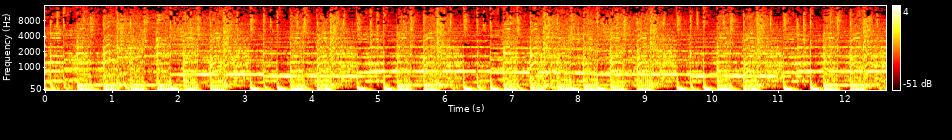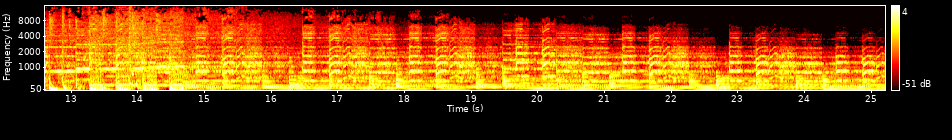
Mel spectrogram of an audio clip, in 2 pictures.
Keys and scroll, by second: 13.0 super+d.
